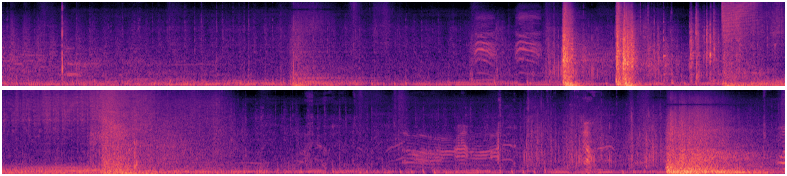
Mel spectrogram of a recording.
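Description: Footsteps rustle through tall dry stalks.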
